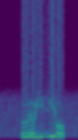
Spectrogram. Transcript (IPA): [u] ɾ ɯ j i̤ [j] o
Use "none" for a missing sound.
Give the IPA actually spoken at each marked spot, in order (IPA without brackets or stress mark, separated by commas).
ɯ, j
